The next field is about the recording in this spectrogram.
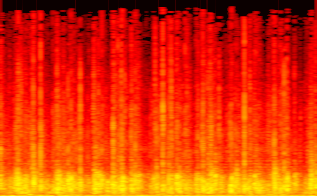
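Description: Applause closing a Mother's Day program, a continuous, dense patter of clapping that stays fairly loud and even throughout, with no voices over it.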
